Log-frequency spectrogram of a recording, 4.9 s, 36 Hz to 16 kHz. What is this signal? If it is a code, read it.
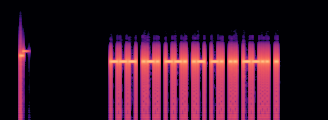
Morse code, heard as a keyed tone, about 34 wpm, 700 Hz. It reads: ORGANIZE
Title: Top 1751-2000 Words 35wpm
